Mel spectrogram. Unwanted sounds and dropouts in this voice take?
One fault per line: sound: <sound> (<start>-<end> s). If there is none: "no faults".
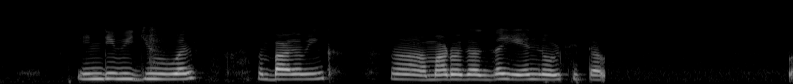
no faults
